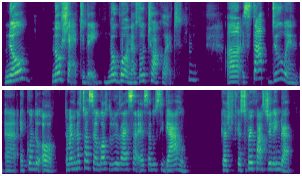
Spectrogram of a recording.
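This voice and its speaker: Brazilian woman teaching english online, chatty explaining, says english examples slow and clear, mid voice. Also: mid-range voice, animated, fairly bright tone. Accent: Brazilian Portuguese. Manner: explains in Portuguese, drilling English example phrases slowly. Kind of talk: live online English lesson.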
